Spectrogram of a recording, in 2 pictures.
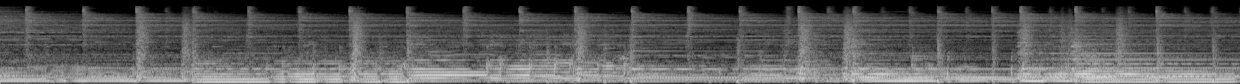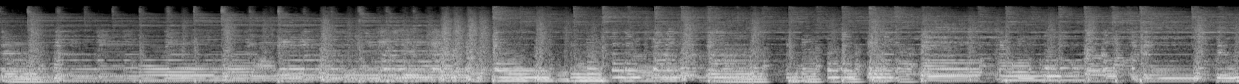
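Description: A rock band playing a blues-rock song: guitar and bass notes over a steady drum-kit beat.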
